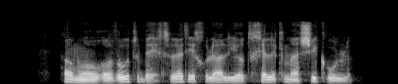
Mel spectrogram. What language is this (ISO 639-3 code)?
heb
